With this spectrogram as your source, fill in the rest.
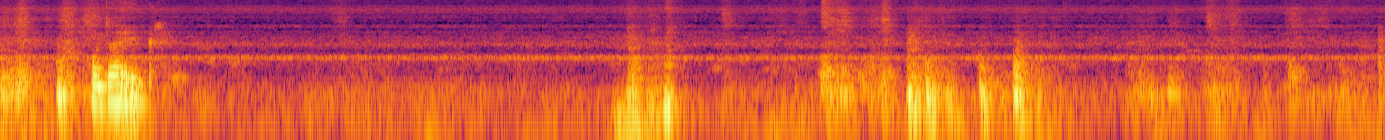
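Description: A young woman speaks calmly and close by, with pauses.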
